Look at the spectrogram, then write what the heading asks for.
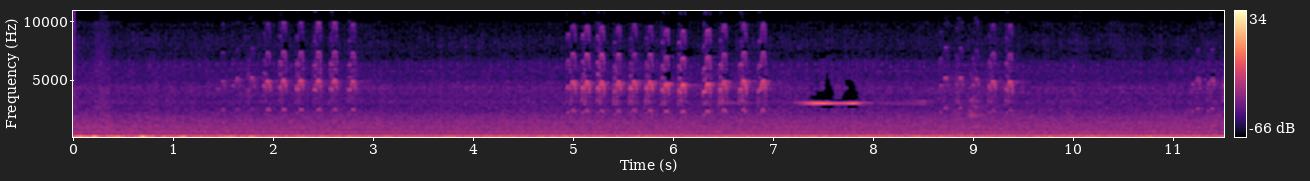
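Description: Small birds chirping in three short runs of rapid, high, repeated notes, over a steady low rumbling noise.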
